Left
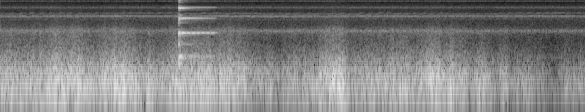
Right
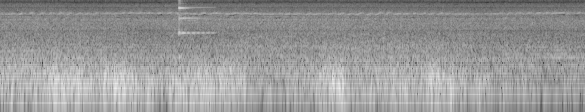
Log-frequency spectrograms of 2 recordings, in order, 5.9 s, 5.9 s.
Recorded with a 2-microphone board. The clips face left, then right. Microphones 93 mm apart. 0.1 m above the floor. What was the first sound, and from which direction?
A drone, 85° right.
